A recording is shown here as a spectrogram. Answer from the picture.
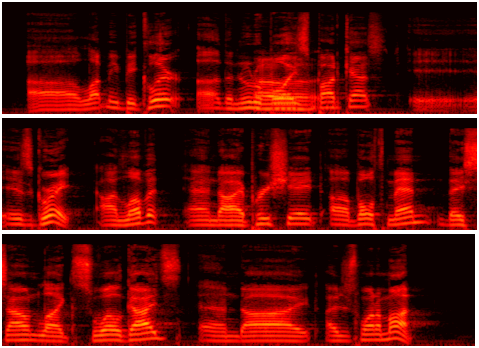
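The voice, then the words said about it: Obama impression. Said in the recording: “It would be extremely funny if like one of the listeners was like Obama. ... That was my impression.”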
